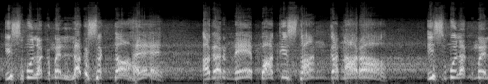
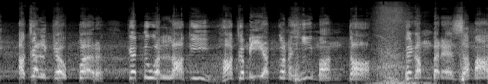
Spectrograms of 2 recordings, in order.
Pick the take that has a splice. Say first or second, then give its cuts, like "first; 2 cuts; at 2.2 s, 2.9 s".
second; 1 cut; at 3.8 s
